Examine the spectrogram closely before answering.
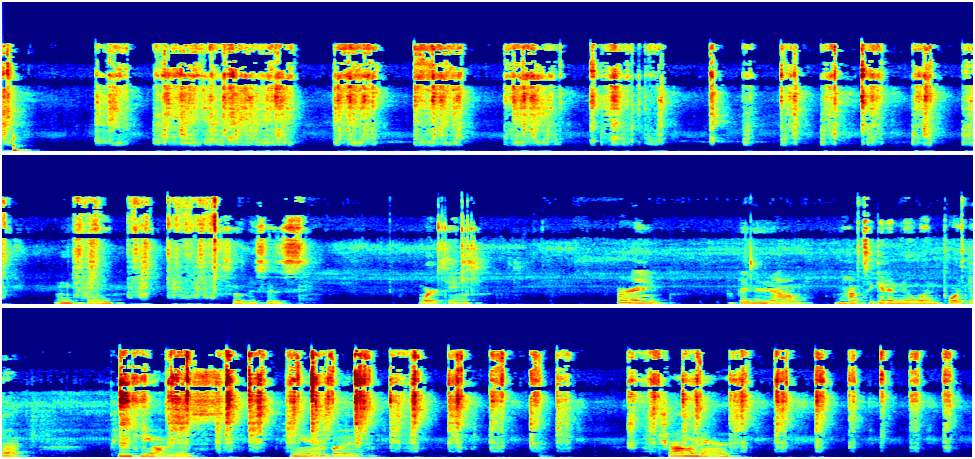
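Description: A small metal tool scrapes a fingernail in short, quick strokes.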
